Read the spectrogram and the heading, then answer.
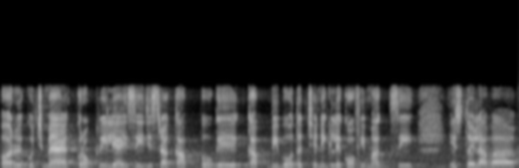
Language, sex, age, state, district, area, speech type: Punjabi, female, 30-45, Punjab, Mohali, urban, spontaneous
